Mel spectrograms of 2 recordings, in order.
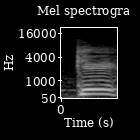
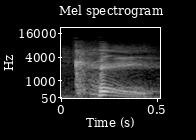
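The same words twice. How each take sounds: First: "کے" with an unaspirated k; wrong pronunciation. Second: "کھے" with an aspirated k, breath from the chest; puff of air. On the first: Teacher quoting the usual mistake for K, wrong pronunciation. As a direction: say "کے" with no puff of air. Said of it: "کے نہیں ہے یہ". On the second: Teacher modelling the proper K, aspirated pronunciation. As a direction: push a gush of air out on "کھے". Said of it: "ایک puff of air کہتے ہیں". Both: Shown as a demonstration.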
